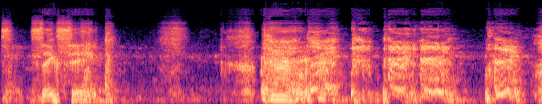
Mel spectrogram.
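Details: Coughing fit in an adult who is sick and unsure whether it is COVID or flu: repeated harsh cough bursts in quick clusters with throat clearing between them.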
